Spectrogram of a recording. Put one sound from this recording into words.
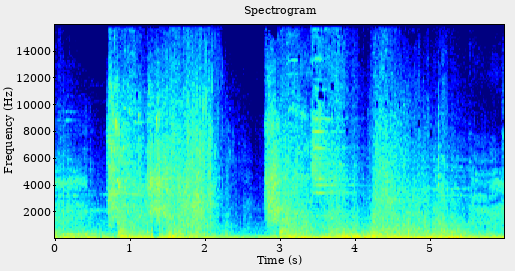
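Weapons clang and thud in a close fight.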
